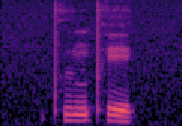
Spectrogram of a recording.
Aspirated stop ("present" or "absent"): present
